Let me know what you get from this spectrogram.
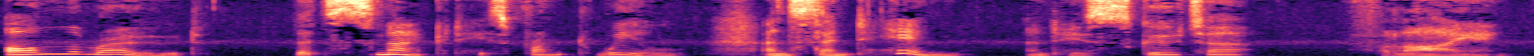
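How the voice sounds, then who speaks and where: Breathy, unhurried woman reading a storybook. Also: medium pitch. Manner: expressive, deliberate phrasing for children. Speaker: storybook reader. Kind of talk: scripted children's story narration.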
